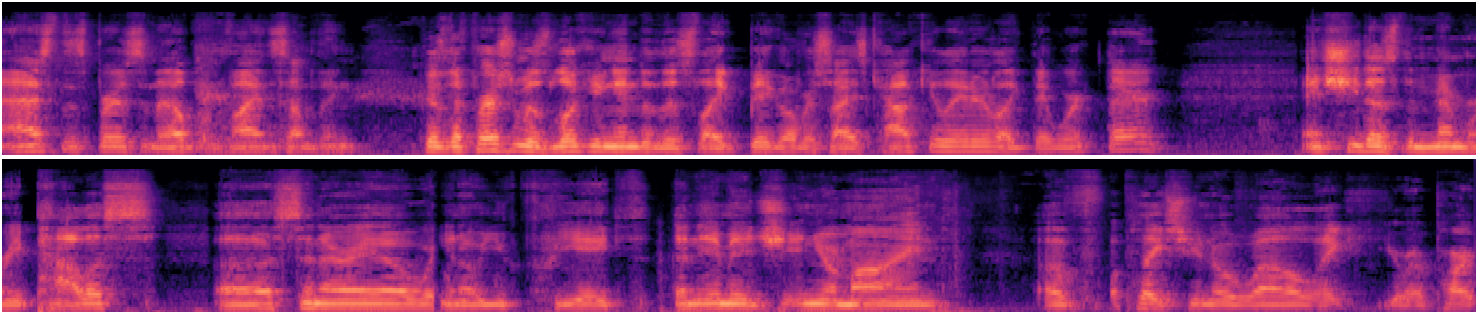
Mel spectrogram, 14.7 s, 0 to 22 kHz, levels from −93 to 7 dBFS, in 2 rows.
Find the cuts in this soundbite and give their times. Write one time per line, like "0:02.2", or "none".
0:06.5
0:08.4
0:09.5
